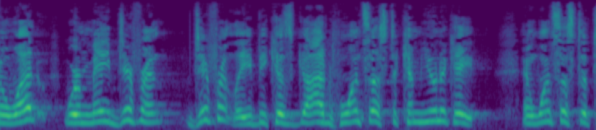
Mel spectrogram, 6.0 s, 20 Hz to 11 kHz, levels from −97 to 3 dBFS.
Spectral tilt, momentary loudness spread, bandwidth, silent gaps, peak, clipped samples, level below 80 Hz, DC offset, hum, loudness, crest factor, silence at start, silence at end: -3.5 dB/octave; 9 LU; 10.5 kHz; none; -16 dBFS; under 0.1%; -86 dBFS; under 0.1%; none; -35 LUFS; 18 dB; 0 s; 0 s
